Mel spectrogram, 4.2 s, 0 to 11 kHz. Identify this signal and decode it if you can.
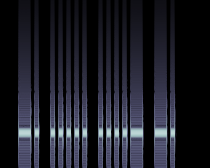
Morse code, heard as a keyed tone, about 15 wpm, 700 Hz. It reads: N54N
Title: Common Cut Numbers - 4-Digit 15wpm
